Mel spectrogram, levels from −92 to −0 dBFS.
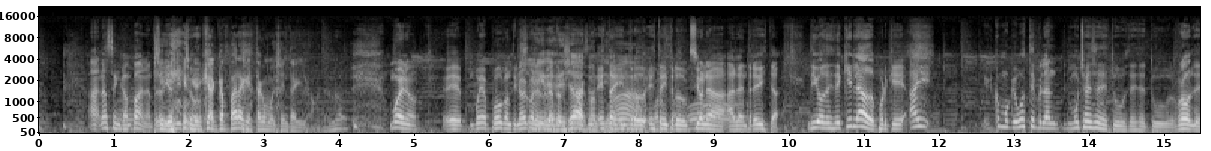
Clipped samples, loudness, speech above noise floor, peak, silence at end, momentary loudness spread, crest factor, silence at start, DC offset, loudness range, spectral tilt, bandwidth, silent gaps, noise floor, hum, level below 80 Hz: under 0.1%; -23 LUFS; 24 dB; -4 dBFS; 0 s; 16 LU; 18 dB; 0 s; 0.1%; 5 LU; -6 dB/octave; 15.5 kHz; none; -47 dBFS; none; -48 dBFS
